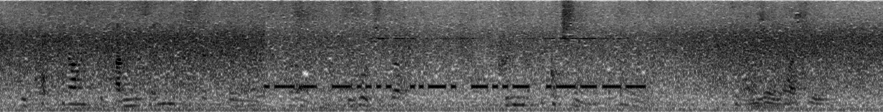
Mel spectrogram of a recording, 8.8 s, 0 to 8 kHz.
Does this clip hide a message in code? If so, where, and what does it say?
Yes: Morse code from 2.6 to 6.5 s, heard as a keyed tone, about 25 wpm, 690 Hz, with radio static and the noise of a restaurant. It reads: W6FX1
